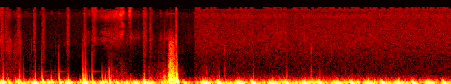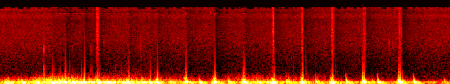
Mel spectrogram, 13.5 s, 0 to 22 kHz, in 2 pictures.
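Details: Fast irregular heartbeat: fast, low heart thumps, uneven in spacing, around 130 a minute, labelled sick.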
